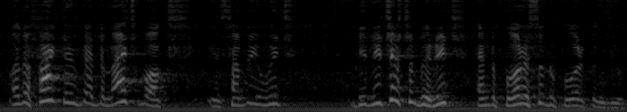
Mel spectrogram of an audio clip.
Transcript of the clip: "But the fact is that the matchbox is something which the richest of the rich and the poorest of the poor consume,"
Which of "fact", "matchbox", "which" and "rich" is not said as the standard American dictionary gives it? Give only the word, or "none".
none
